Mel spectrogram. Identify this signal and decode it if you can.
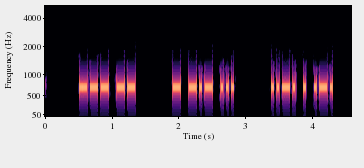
Morse code, heard as a keyed tone, about 30 wpm, 700 Hz. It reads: OM TKS FER
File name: UK MASTER QSOs TRAINING / 30WPM / UK MASTER QSOs 0017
